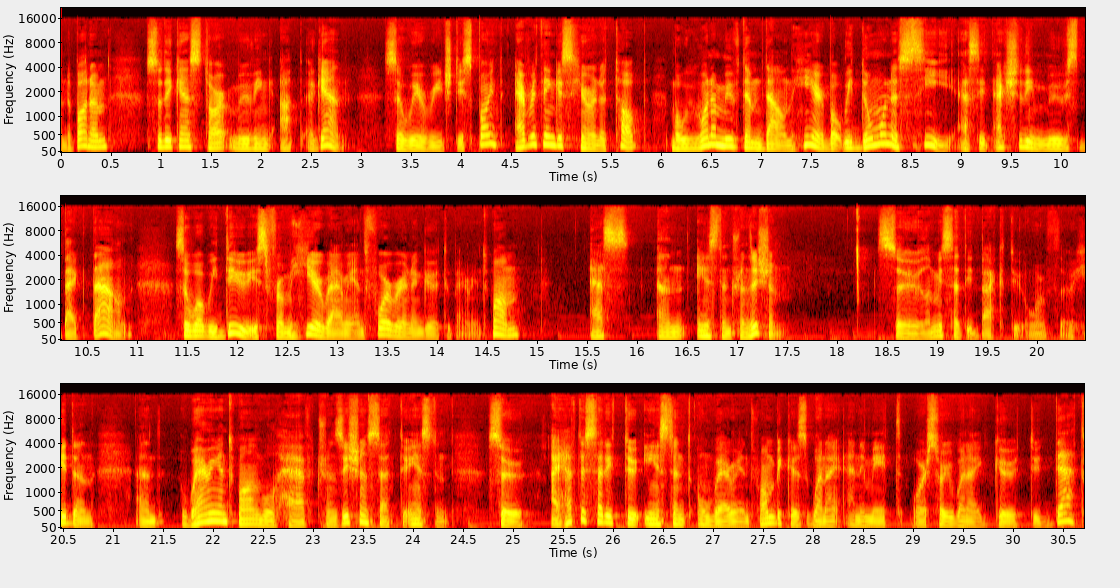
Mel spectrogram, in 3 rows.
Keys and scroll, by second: 1.0 space, 2.3 Escape, 4.2 shift+super+4, 6.4 space, 7.7 Escape, 9.3 super+p, 10.9 Escape.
